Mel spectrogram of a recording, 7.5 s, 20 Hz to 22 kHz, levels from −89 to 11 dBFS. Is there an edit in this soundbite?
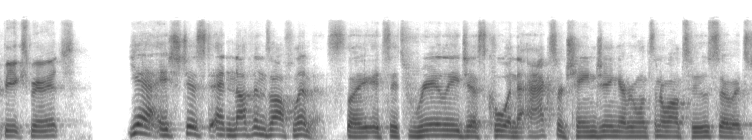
no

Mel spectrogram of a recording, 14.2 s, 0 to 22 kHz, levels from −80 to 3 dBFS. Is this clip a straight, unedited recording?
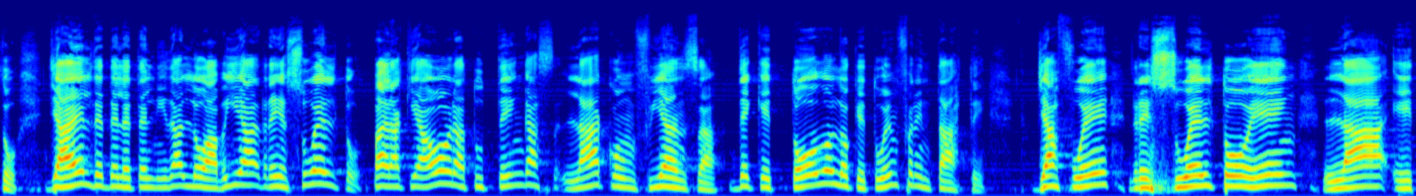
no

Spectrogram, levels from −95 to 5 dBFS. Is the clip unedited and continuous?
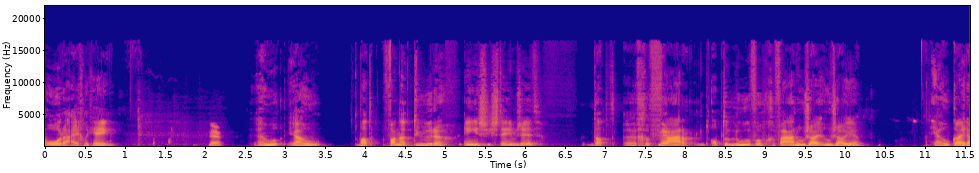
no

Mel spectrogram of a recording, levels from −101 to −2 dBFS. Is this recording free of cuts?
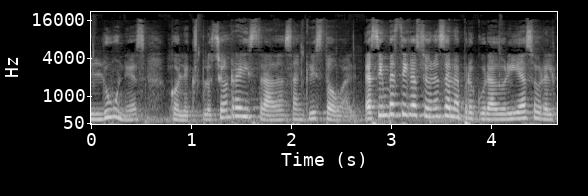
no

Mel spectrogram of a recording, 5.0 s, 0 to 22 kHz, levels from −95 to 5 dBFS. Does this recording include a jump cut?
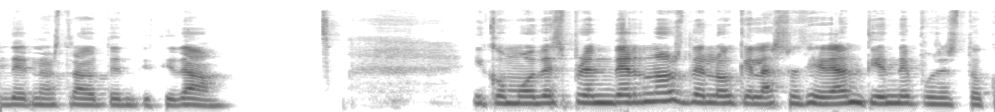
no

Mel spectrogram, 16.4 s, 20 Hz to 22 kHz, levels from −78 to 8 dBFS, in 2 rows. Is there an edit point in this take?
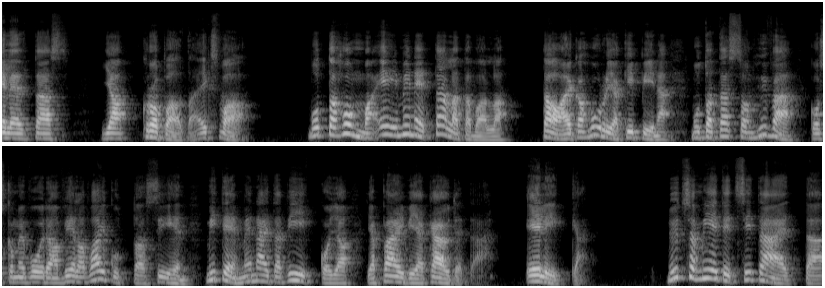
yes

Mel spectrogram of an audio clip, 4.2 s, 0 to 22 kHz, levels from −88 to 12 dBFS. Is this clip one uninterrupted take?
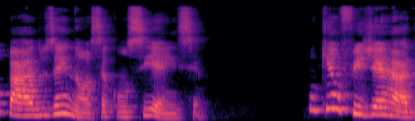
no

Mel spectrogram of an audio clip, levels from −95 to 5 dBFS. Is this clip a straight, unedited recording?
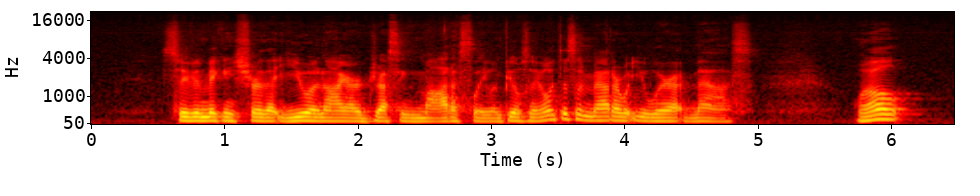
yes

